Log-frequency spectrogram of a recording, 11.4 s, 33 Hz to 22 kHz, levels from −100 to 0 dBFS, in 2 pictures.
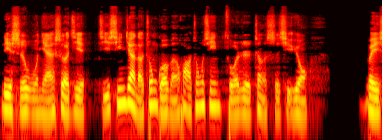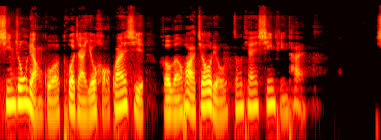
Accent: native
